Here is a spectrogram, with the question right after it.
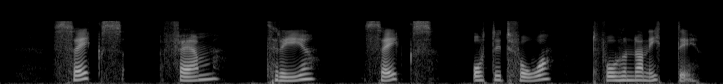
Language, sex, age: Swedish, female, 27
